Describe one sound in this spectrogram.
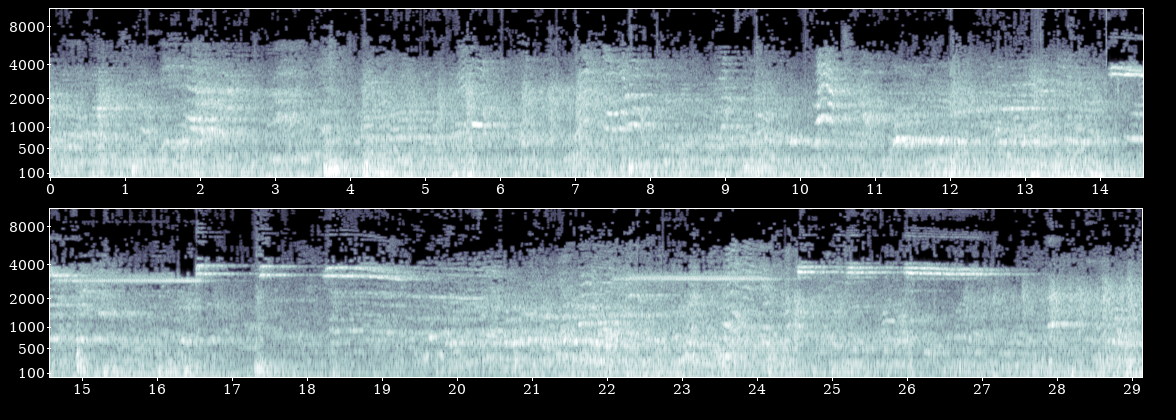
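A futsal ball is kicked with a thump.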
